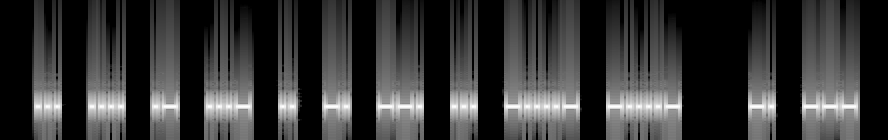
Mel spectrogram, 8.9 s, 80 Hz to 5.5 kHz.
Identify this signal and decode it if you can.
Morse code, heard as a keyed tone, about 25 wpm, spaced as for 18 wpm, 700 Hz. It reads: SHAVINGS-- NO
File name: Pinocchio / Pinocchio ch1 12 25 ik1hge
